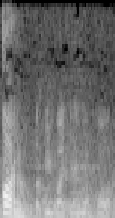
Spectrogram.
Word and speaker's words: Kaur: belakang Nama belakangnya apa Kaur Kaur Kaur dibacanya chord kord ertinya apa konsep Princess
